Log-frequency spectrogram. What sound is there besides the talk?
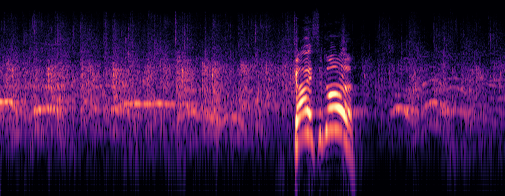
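audience clapping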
